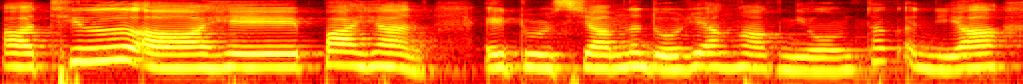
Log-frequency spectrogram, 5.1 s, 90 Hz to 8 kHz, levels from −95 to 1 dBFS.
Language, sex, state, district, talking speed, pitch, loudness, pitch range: Mizo, female, Mizoram, Aizawl, 190 wpm, 225 Hz, -16 LUFS, 215-235 Hz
